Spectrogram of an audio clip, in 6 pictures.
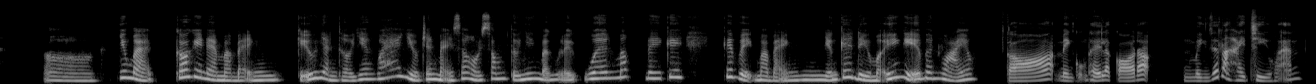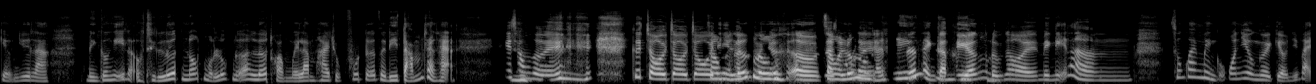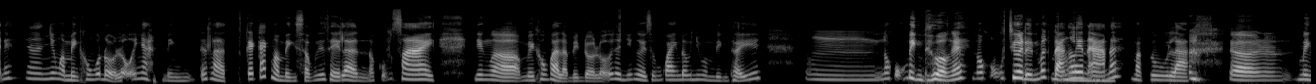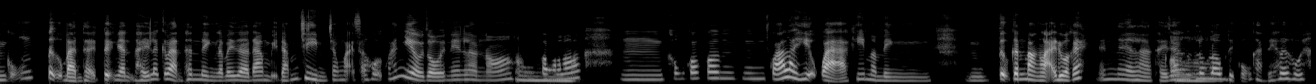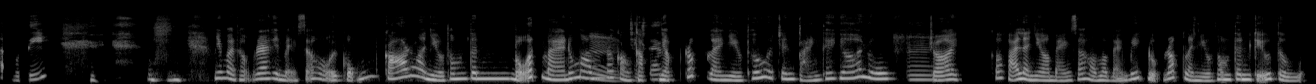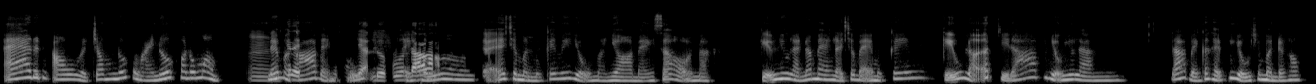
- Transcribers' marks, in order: other background noise; chuckle; laughing while speaking: "như"; laugh; tapping; chuckle; chuckle
- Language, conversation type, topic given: Vietnamese, podcast, Bạn cân bằng giữa đời sống thực và đời sống trên mạng như thế nào?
